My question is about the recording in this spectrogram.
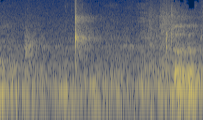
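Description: A man's voice at a table microphone, low and indistinct, with one sharp click a little under a second in.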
